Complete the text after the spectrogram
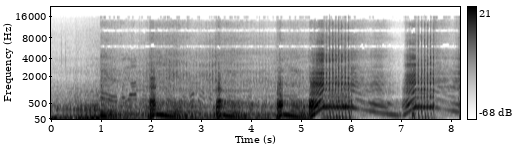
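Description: A motorcycle engine idles and revs in short sharp bursts nearby.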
